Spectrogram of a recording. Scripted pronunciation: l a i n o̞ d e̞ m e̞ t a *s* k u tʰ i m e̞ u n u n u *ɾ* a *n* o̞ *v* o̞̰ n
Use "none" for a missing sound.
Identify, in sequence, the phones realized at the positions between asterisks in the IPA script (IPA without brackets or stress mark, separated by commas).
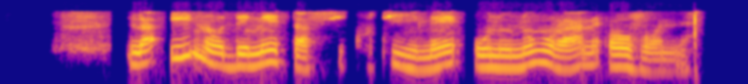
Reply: s, ɾ, n, v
